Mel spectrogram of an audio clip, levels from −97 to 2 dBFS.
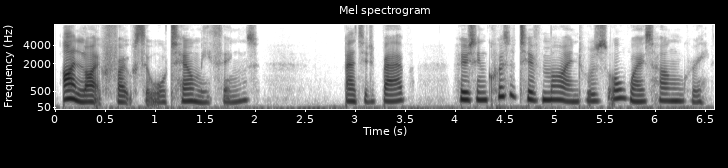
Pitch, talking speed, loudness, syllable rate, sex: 210 Hz, 145 wpm, -21 LUFS, 4.7 syllables/s, female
